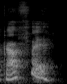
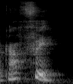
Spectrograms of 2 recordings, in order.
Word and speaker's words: café: Lembrem que a letra E, por mais que ela esteja acentuada, eu não vou pronunciar café. Em espanhol é café, tá? O som de E é fechadinho.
